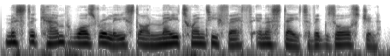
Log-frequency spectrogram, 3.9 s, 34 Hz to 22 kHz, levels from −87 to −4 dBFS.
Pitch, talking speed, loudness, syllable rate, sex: 135 Hz, 200 wpm, -16 LUFS, 5.0 syllables/s, male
